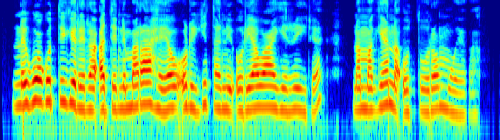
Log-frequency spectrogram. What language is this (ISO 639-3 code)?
kik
